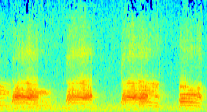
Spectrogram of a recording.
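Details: Four drawn-out, hoarse raven caws, evenly spaced about a second apart.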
